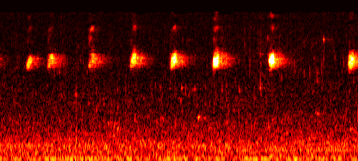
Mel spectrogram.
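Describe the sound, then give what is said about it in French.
A white-throated dipper gives a series of about eight sharp, high, buzzy calls at uneven intervals, clear, over the steady rushing hiss of a stream. “Un petit oiseau sous-marin des ruisseaux existe bel et bien. Je vous présente le simple plongeur.”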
